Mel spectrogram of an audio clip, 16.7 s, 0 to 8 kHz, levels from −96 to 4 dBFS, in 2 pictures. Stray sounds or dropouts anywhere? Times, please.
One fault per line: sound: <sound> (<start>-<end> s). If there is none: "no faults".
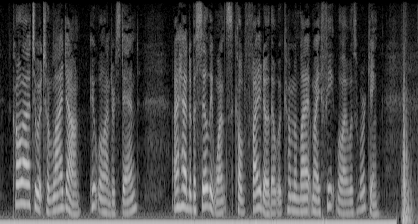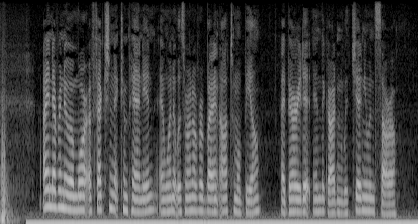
sound: thud (8.0-8.8 s)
